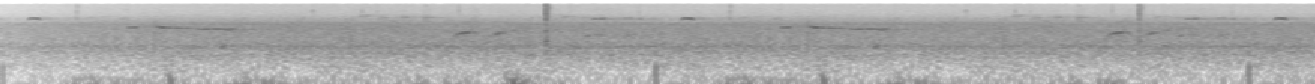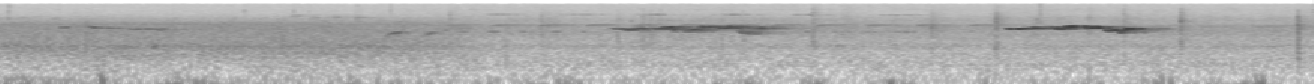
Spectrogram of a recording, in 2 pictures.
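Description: Birds calling outdoors over a steady hiss: a short falling call repeats about every three and a half seconds, and after about twelve seconds a louder call sounds twice.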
